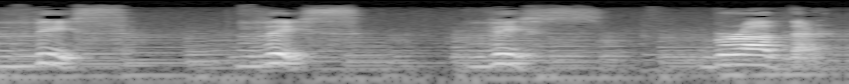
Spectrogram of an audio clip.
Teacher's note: verdad la boca está posicionada de igual forma pero esta vez sacamos voz o sea la lengua entre los dientes y las cuerdas vocales vibras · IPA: ð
